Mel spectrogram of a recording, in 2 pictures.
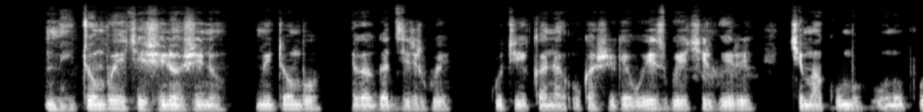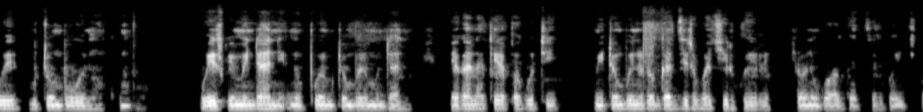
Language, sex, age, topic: Ndau, female, 36-49, health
